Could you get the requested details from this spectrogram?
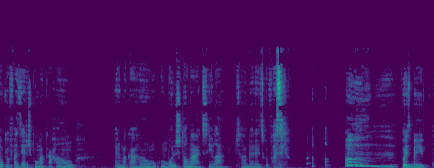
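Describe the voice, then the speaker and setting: A young woman from Brazil with a São Paulo interior accent tells her viewers a story in a lively, confiding manner as she crochets. Her voice has a mellow, warm tone. Her pitch sits in the middle of the range. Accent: São Paulo interior Brazilian Portuguese. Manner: animated, confiding storyteller who addresses viewers directly. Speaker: crochet channel host.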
